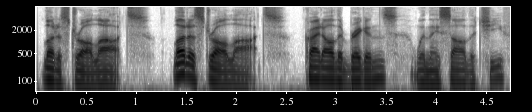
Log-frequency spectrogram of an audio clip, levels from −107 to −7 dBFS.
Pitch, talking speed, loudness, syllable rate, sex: 100 Hz, 215 wpm, -19 LUFS, 4.3 syllables/s, male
